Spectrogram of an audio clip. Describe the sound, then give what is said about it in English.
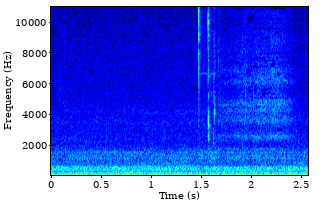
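A car driving along an empty road, heard as a steady, low rumble of engine and road noise that stays even throughout, with no voices. “I'm driving. I'm on my own here on the road.”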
